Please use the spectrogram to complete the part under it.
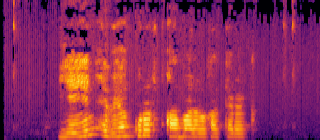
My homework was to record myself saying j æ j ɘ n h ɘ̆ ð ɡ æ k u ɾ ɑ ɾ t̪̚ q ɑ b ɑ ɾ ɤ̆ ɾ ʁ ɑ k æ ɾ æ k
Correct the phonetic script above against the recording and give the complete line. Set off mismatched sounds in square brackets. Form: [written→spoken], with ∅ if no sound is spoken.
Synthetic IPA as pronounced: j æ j ɘ n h ɘ̆ ð ɡ æ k u ɾ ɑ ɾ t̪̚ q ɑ b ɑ ɾ ɤ̆ ɾ ʁ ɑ k æ ɾ æ k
